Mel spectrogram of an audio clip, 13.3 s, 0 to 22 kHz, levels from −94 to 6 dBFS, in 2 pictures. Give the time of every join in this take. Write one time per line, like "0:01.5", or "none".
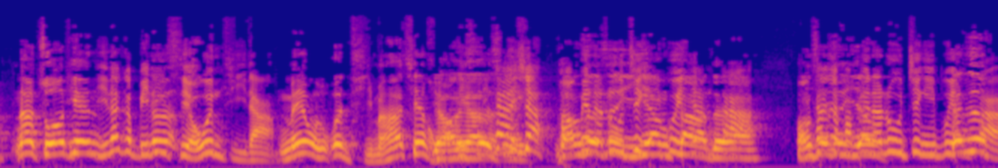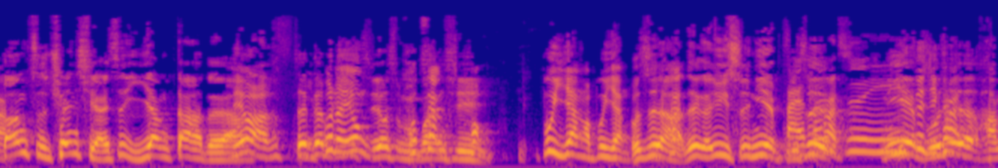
none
